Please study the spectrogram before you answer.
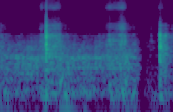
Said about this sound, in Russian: Лук мелко нарезать.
